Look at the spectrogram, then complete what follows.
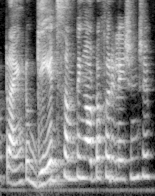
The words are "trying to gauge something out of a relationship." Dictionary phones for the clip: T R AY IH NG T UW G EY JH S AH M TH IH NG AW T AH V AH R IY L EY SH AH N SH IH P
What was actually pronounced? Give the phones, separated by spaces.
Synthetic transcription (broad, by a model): T R AY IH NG T UW G EY JH S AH M T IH NG AW T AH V AH R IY L EY SH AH N SH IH P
